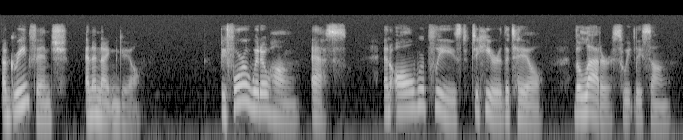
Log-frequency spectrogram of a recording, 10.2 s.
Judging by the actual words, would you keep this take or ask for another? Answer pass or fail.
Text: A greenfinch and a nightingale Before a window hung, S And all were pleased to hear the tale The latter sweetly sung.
fail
